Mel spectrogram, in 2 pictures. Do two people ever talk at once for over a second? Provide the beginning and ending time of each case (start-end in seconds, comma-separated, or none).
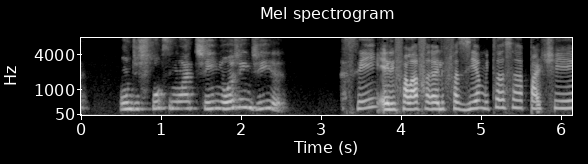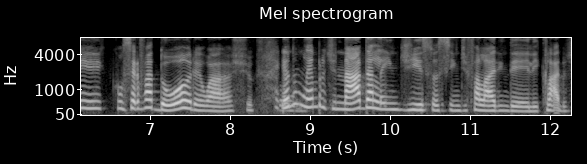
none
